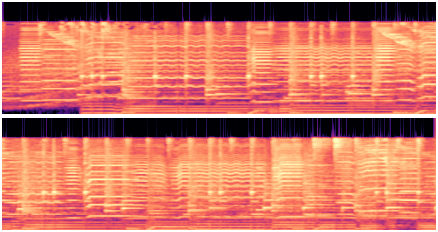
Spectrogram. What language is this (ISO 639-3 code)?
ind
